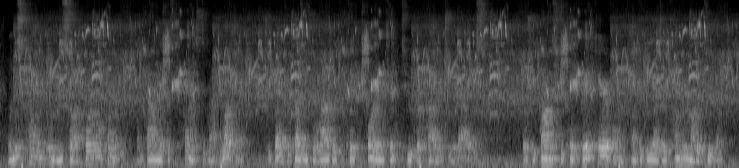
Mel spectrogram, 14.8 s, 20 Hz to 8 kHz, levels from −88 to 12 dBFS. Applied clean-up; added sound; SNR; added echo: none; Bird; 7 dB; reverberation time 0.7 s.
